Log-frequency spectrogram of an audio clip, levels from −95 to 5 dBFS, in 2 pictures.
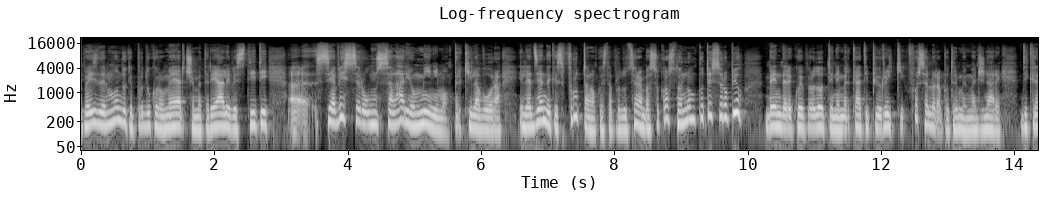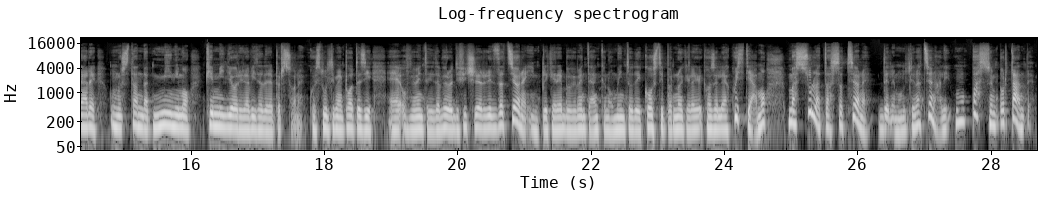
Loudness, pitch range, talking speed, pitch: -19 LUFS, 130-170 Hz, 170 wpm, 145 Hz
